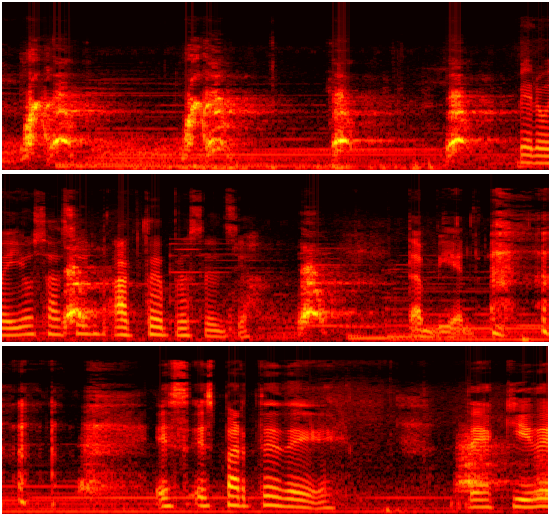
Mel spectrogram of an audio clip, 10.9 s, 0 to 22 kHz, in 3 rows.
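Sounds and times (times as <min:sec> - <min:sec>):
small pet dogs barking on an outdoor terrace: 0:00.0 - 0:03.4, 0:04.0 - 0:04.5, 0:05.6 - 0:06.0
speech: 0:03.4 - 0:05.4, 0:06.4 - 0:07.3, 0:08.3 - 0:09.6, 0:10.3 - 0:10.9
laughter: 0:06.9 - 0:08.0.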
